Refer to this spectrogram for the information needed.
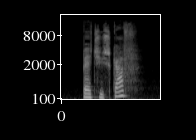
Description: Udtale [ batyˈsgɑf ]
